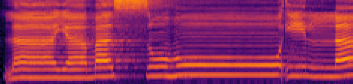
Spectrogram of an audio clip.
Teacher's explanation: La yamassuh [bernyanyi] hu mad silah thwilah karena ada ha damir diapit dua huruf hidup dan setelahnya adalah hamzah maka ha damirnya panjang boleh empat boleh lima harakat · Maka hal dhamirnya panjang, boleh 4 boleh 5 harokat. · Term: mad silah tawilah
